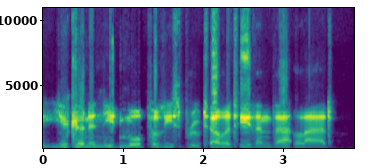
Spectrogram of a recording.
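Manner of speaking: goading, taunting tone. Smiling at a guard after being hit, in-character taunt. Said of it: "I'll just smile at him and say".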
